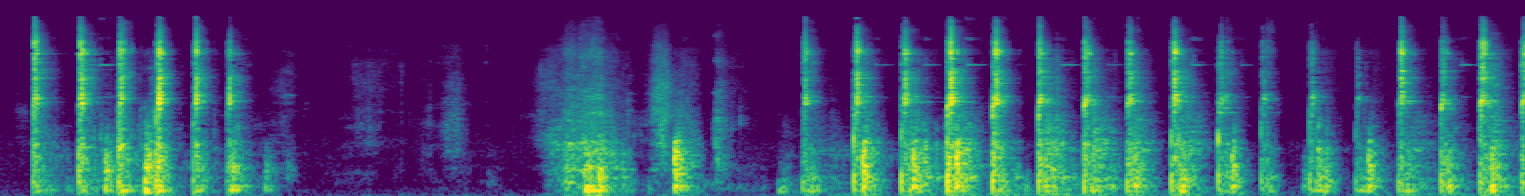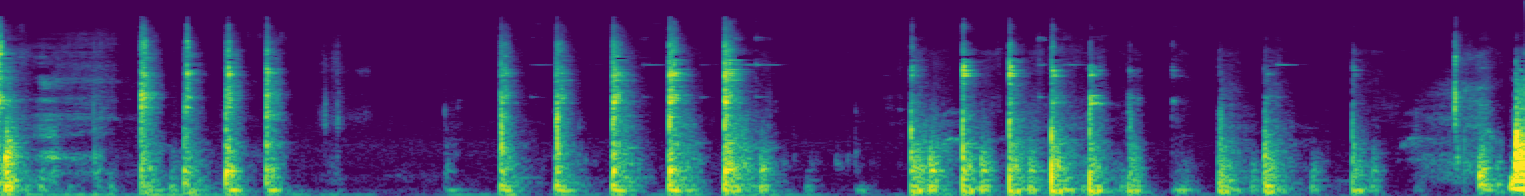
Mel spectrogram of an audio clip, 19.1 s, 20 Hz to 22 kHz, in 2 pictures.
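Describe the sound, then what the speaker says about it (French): A knife is tapped gently into the gasket joint of an R90 engine casing, making bursts of quick, close, hard taps in a steady rhythm, separated by short pauses of silence. "La technique du couteau là qu'on vient planter doucement dans le joint"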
